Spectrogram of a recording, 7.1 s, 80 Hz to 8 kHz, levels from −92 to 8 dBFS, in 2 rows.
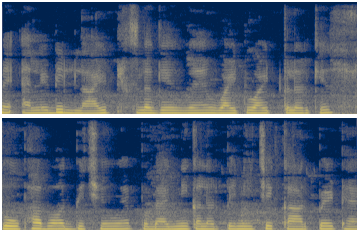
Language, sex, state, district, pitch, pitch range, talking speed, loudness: Hindi, male, Punjab, Fazilka, 190 Hz, 185-195 Hz, 195 wpm, -17 LUFS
